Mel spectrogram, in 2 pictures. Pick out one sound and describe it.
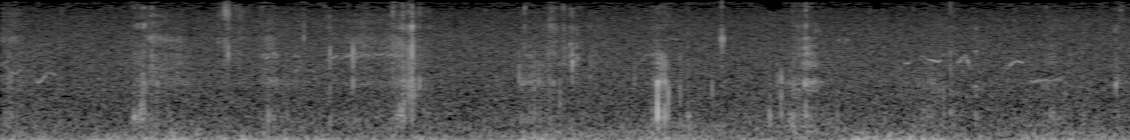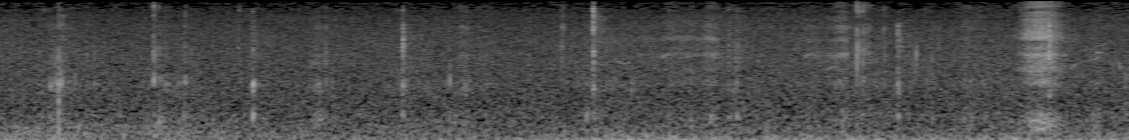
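Tyres hum on smooth asphalt.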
